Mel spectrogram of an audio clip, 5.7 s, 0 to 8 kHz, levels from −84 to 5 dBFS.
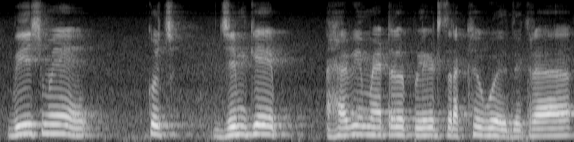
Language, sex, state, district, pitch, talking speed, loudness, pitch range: Hindi, male, Uttar Pradesh, Lucknow, 160 Hz, 135 wpm, -15 LUFS, 150-180 Hz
